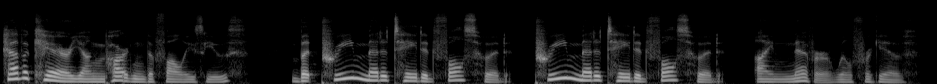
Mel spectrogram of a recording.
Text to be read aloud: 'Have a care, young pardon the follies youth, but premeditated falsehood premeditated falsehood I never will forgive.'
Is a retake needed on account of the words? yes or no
no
